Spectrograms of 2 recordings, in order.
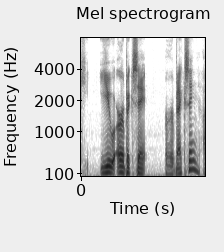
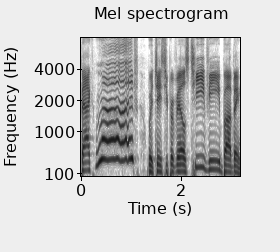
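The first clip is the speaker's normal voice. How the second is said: voice cracking and breaking on drawn-out live; 7 semitones higher than usual. A streamer opens his video with a greeting to viewers: voice cracking. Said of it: "That was a voice crack".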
